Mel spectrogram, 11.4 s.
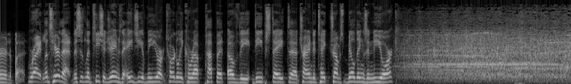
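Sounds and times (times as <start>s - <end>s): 
speech: 0.0s - 8.4s
crowd booing at an event: 8.0s - 11.4s.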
